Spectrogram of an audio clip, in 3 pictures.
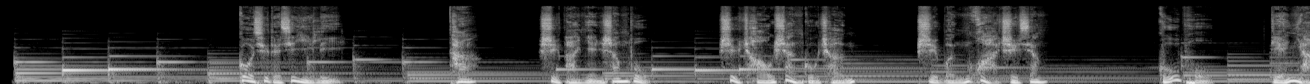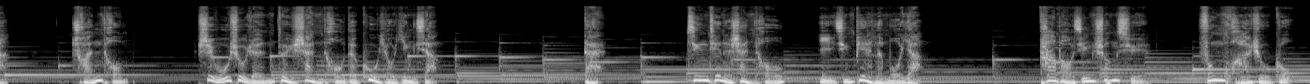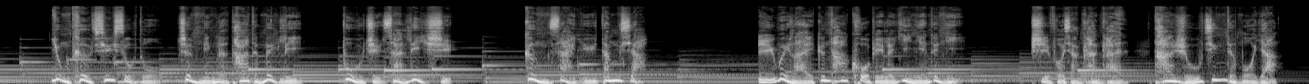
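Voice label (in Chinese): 男 专题（独白深沉）; 汕头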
